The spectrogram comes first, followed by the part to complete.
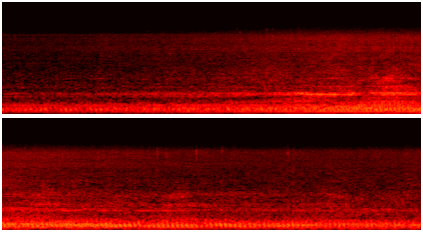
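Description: A motor vehicle's engine rumble swells to its loudest about three to five seconds in, then eases off slightly: a vehicle going by.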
